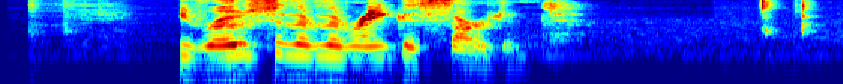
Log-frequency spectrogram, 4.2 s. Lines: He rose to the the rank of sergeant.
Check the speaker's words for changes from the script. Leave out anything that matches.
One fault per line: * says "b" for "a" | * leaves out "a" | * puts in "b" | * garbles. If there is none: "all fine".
all fine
